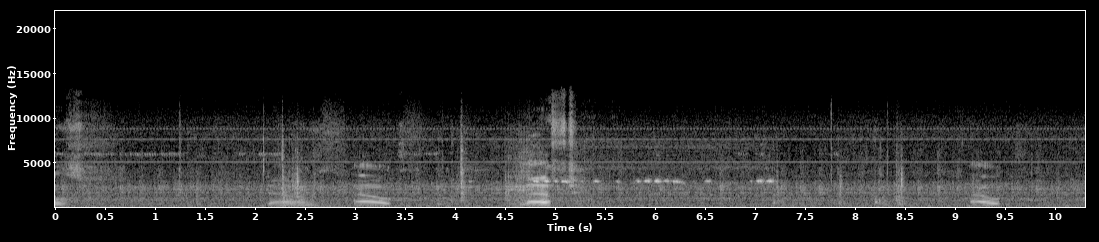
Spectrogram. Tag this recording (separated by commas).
Vehicle, Speech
